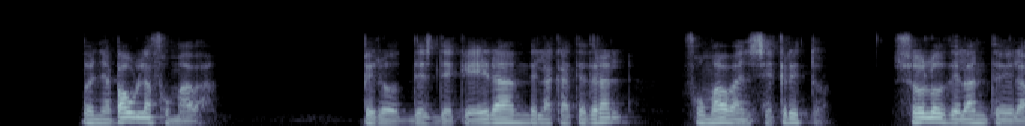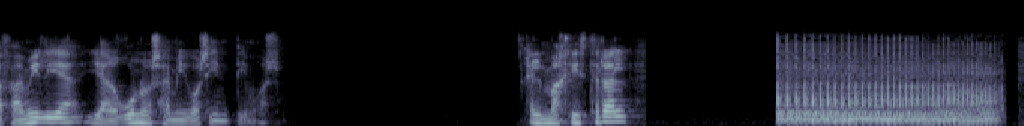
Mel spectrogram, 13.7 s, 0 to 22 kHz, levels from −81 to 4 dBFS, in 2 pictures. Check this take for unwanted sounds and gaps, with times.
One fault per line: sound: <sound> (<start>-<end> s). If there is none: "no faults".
sound: squeak (12.0-13.6 s)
